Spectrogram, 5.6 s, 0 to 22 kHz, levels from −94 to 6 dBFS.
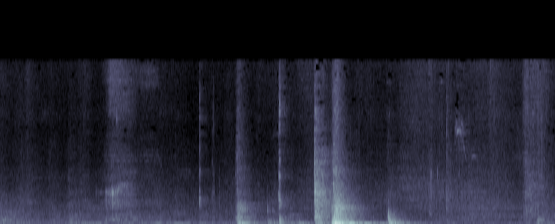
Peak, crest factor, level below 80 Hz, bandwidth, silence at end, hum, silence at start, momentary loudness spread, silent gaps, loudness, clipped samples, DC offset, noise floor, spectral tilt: -6 dBFS; 26 dB; -38 dBFS; 16 kHz; 0.1 s; none; 0.05 s; 30 LU; none; -28 LUFS; under 0.1%; under 0.1%; -54 dBFS; -6 dB/octave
